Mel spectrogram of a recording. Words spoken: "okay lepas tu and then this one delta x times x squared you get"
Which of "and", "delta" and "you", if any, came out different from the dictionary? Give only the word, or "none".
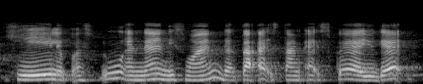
delta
